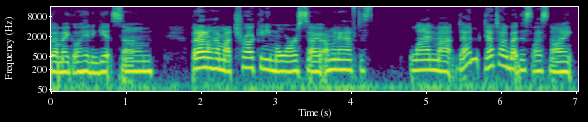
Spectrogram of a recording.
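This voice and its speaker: A woman's voice: medium pitch, darkish tone, no room sound, clean studio sound. A middle-aged woman with a central North Carolina accent, rambling chattily in a folksy vlog, her nose a bit stuffy. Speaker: vlogger. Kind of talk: casual vlog chat. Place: outdoors by her house.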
